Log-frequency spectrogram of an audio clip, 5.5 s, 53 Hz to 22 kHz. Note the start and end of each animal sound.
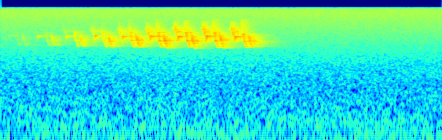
0.0s-3.5s: Ovenbird (Seiurus aurocapilla)

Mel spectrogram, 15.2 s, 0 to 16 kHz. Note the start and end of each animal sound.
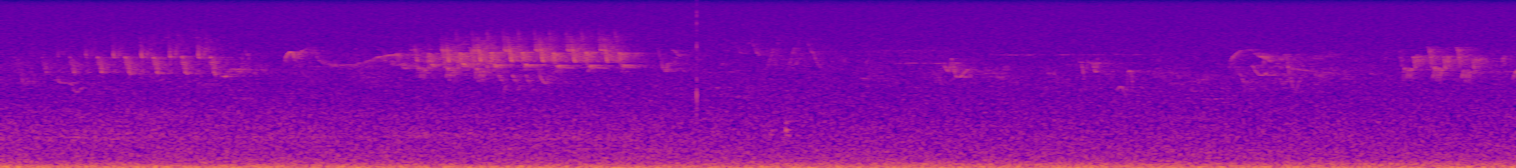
0.0s-15.2s: Blue-headed Vireo (Vireo solitarius)
0.2s-2.6s: Ovenbird (Seiurus aurocapilla)
2.8s-4.1s: Eastern Wood-Pewee (Contopus virens)
3.9s-5.2s: Mourning Warbler (Geothlypis philadelphia)
3.9s-6.3s: Ovenbird (Seiurus aurocapilla)
7.2s-8.3s: Chestnut-sided Warbler (Setophaga pensylvanica)
12.2s-13.5s: Eastern Wood-Pewee (Contopus virens)
13.9s-14.9s: Mourning Warbler (Geothlypis philadelphia)

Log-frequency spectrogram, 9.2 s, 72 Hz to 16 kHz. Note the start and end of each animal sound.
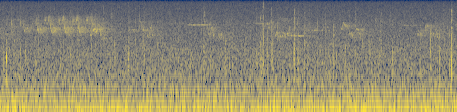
0.0s-2.2s: Ovenbird (Seiurus aurocapilla)
1.4s-9.2s: Red-eyed Vireo (Vireo olivaceus)
3.5s-5.8s: Black-throated Green Warbler (Setophaga virens)
5.6s-6.7s: Hermit Thrush (Catharus guttatus)

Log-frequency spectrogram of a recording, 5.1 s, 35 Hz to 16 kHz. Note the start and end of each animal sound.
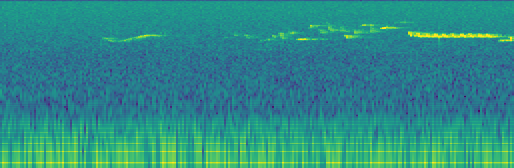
0.9s-1.7s: Eastern Wood-Pewee (Contopus virens)
2.2s-5.1s: Winter Wren (Troglodytes hiemalis)

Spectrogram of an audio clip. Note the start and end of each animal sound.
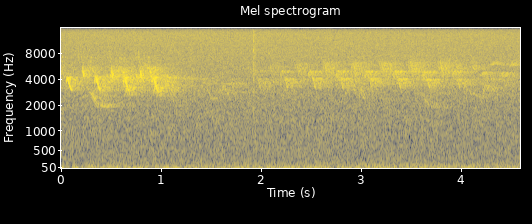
0.0s-1.1s: Ovenbird (Seiurus aurocapilla)
0.0s-4.6s: Red-eyed Vireo (Vireo olivaceus)
1.9s-4.1s: Ovenbird (Seiurus aurocapilla)
4.0s-4.6s: Chestnut-sided Warbler (Setophaga pensylvanica)

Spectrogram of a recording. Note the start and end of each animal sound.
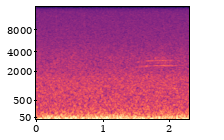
0.0s-2.3s: Red-breasted Nuthatch (Sitta canadensis)

